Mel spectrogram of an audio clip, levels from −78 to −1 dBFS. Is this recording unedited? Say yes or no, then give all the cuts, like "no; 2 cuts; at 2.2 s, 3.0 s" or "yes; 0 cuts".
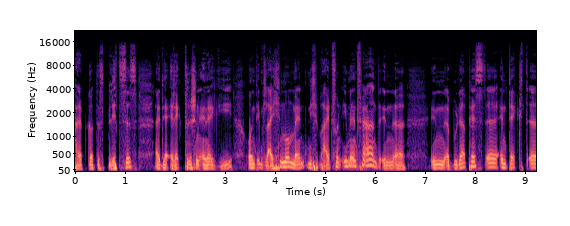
yes; 0 cuts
